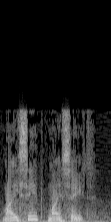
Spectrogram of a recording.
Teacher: the consonant sound, the s sound is shared equally between both words in both the phrases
